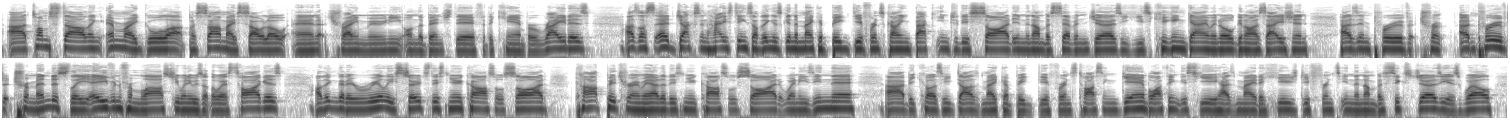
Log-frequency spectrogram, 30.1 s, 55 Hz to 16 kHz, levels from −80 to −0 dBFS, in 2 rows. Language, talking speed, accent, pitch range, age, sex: English, 220 wpm, Australian, 125-140 Hz, 20-39, male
